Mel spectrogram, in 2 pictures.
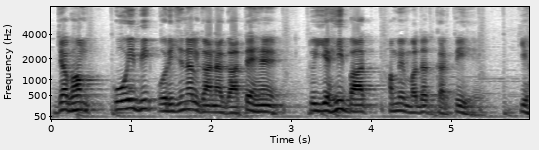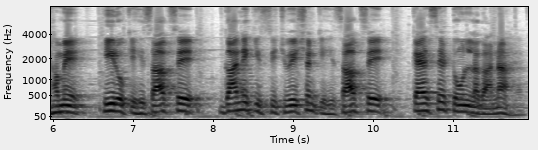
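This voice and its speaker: A man's voice: mid-range voice, lively intonation, a little slow, fairly bright tone, faint music behind. A man hosting a talk on playback singing, explaining with enthusiasm and admiring rhetorical asides.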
